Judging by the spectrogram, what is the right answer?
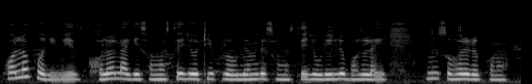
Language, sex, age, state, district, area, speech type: Odia, female, 18-30, Odisha, Subarnapur, urban, spontaneous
